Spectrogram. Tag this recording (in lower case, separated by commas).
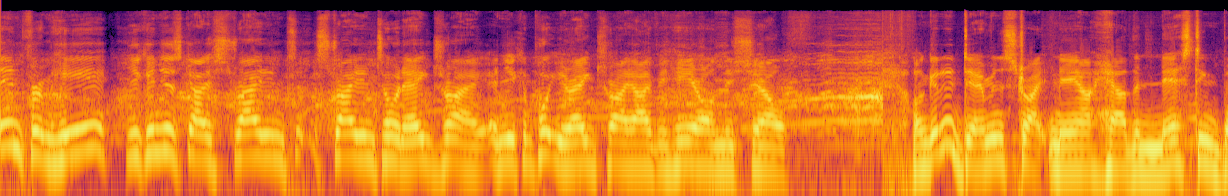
fowl, chicken, cluck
